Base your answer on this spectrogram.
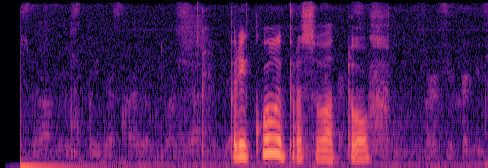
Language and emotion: Russian, sad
